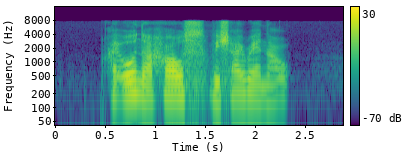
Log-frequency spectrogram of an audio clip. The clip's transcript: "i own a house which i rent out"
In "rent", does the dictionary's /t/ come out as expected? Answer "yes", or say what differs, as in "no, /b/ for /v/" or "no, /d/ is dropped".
no, /t/ is dropped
